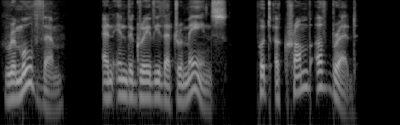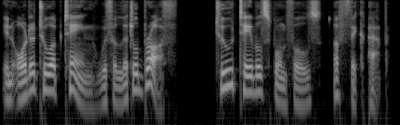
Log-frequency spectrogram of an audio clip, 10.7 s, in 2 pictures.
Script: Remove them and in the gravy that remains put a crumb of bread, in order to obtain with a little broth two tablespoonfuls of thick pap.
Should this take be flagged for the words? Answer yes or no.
no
